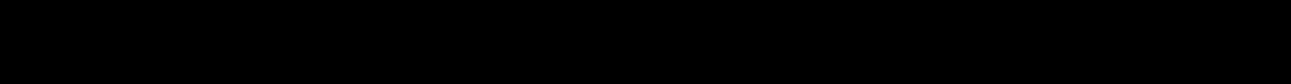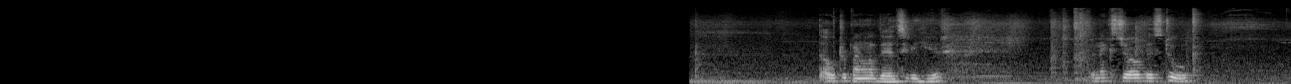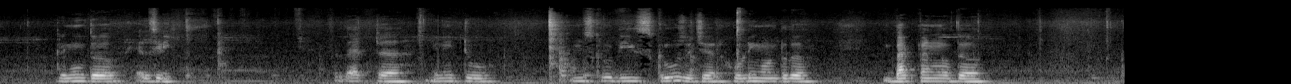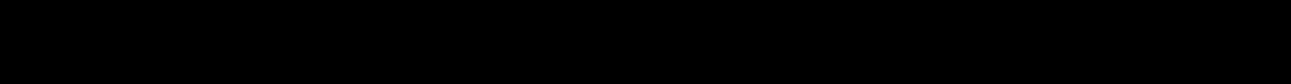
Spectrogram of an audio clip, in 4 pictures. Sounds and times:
Inside, small room: 19.8s - 37.1s
Speech: 21.1s - 22.5s, 23.7s - 25.0s, 26.4s - 27.8s, 29.2s - 34.0s, 34.6s - 35.8s.

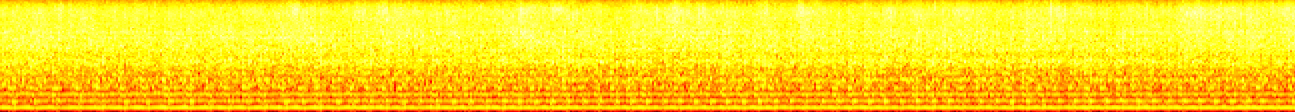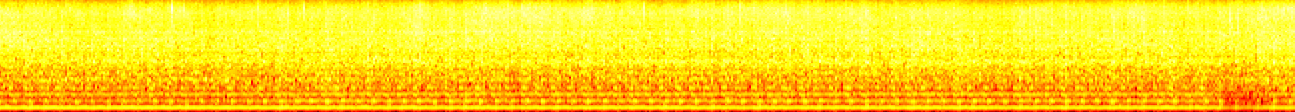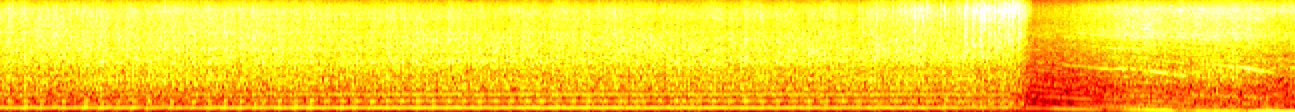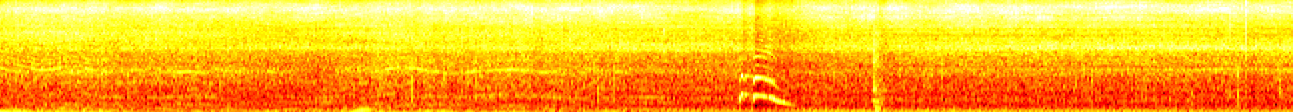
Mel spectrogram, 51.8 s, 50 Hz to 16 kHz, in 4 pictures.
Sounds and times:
Car: 0.0s - 51.7s.

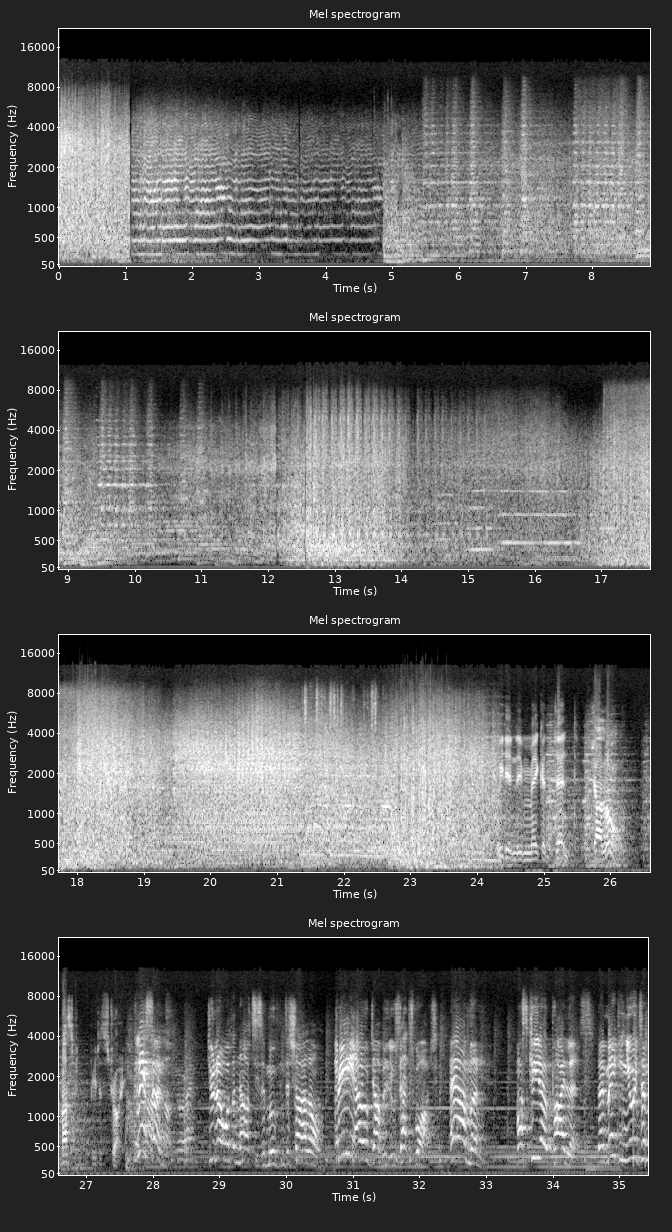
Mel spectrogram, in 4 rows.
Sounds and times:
Music: 0.1s - 18.3s, 23.5s - 35.4s.

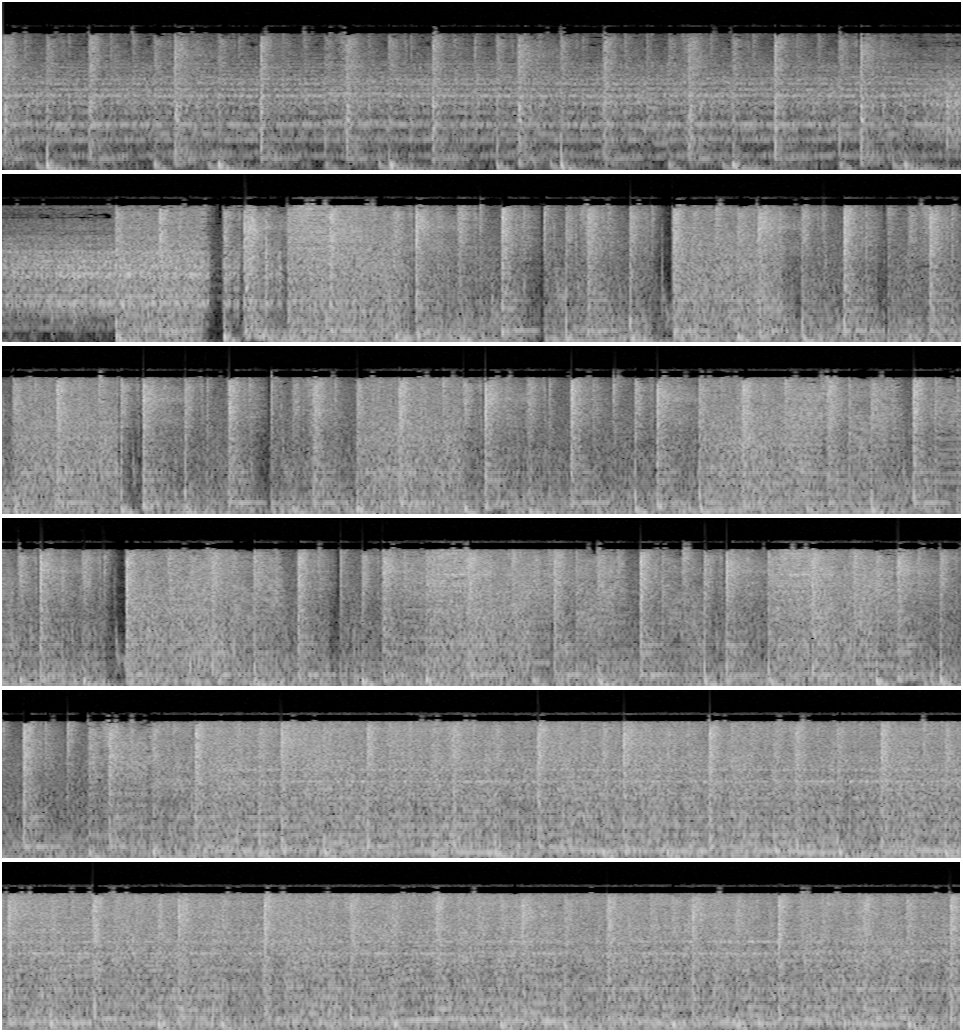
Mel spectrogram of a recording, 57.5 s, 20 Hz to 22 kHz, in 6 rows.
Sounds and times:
Soundtrack music: 0.0s - 57.5s.

